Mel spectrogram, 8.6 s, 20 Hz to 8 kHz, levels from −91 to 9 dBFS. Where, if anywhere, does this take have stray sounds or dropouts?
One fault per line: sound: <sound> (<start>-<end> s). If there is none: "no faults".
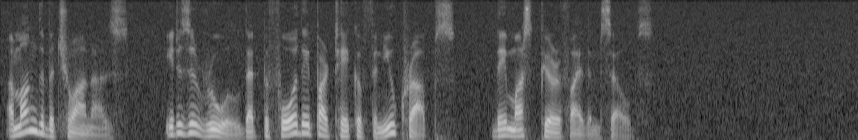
no faults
